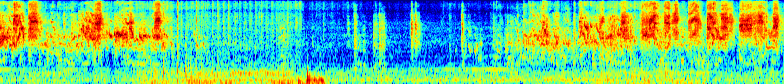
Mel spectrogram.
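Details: Baby budgies in an aviary chirp and squawk in a thick chorus that drops to a quieter lull midway, a soft thump, then the noisy chatter returns.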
